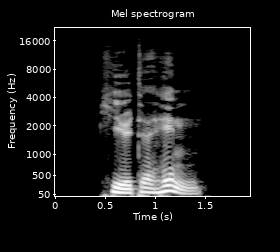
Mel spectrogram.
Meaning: first/third-person singular subjunctive II of hinhalten
- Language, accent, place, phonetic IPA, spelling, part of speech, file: German, Germany, Berlin, [ˌhiːltə ˈhɪn], hielte hin, verb, De-hielte hin.ogg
